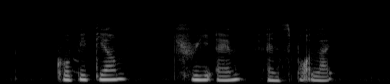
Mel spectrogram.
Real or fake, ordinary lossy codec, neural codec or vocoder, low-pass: real; none; none; 7.2 kHz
